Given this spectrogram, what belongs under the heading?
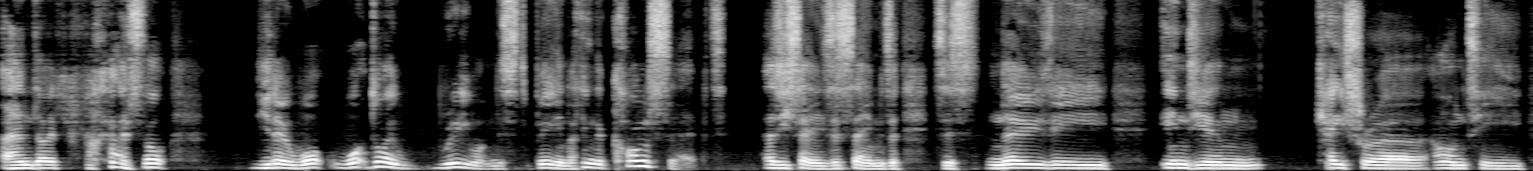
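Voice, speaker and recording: A man speaking as an interview guest, a writer explaining his creative work in a conversational, halting way, often rephrasing as he goes. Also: a little high, mellow.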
